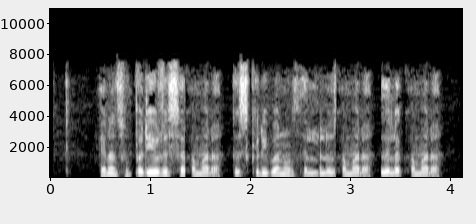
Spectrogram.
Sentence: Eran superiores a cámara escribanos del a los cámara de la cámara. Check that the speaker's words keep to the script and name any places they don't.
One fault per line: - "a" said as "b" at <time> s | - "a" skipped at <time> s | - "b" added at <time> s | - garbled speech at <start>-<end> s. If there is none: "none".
none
